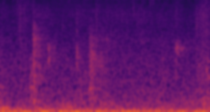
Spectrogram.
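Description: Meeting-room background noise: a steady low hum with a faint even hiss and a few soft ticks or rustles.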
